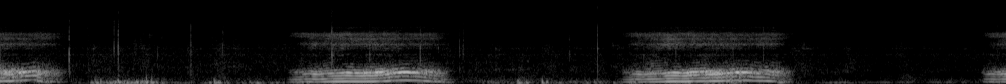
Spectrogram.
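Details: Adult male (boyfriend) snoring while asleep, loud rough buzzing snores on each in-breath about every three to four seconds, with soft rain and quiet room noise between; snoring.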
